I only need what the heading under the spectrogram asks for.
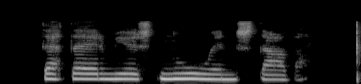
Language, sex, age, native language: Icelandic, female, 10, Icelandic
